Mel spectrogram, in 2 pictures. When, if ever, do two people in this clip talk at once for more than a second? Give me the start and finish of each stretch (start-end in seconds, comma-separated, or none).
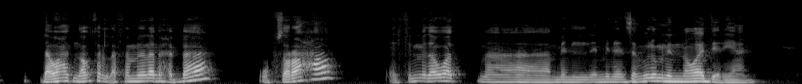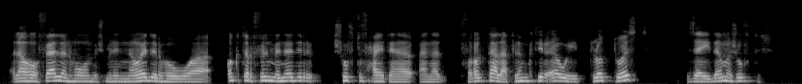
none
